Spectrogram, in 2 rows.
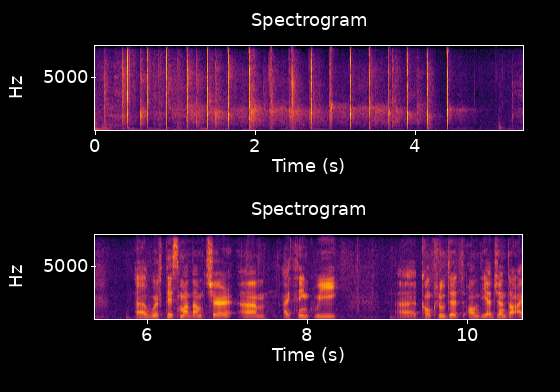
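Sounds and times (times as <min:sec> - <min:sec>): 
small group applauding to approve an election: 0:00.0 - 0:04.7
room hum: 0:00.0 - 0:10.6
speech: 0:05.9 - 0:08.5, 0:09.1 - 0:10.6.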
